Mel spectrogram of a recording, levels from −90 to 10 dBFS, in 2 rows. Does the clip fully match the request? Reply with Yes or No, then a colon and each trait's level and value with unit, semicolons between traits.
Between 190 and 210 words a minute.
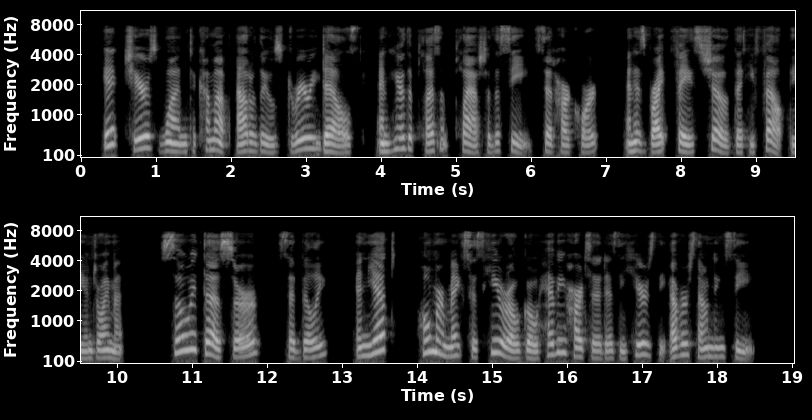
No: average, 165 wpm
